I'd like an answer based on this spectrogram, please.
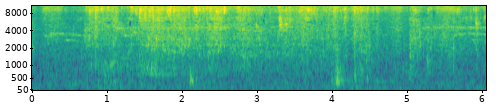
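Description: Faint trickle of water poured from a plastic jug over leafy greens in a steel pot as they are rinsed, with a few light knocks from handling.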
